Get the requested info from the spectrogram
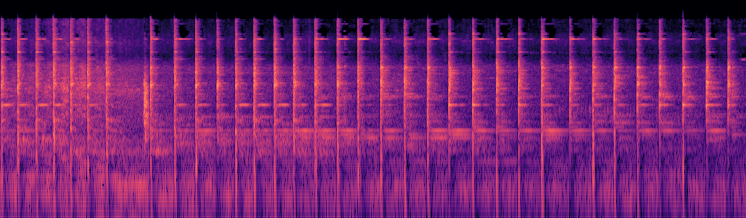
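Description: Hammer striking metal in a fast, even rhythm, about three or four ringing blows a second, with one short pause about two seconds in.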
